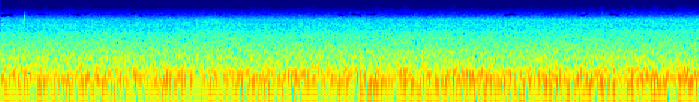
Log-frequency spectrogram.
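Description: Ocean surf breaking on a sandy beach, a steady wash of noise mixed with wind.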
